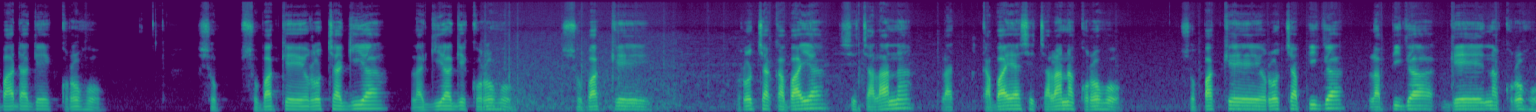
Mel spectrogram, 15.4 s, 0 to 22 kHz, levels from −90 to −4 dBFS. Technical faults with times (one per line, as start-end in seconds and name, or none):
4.81-6.80 noise suppressor catching up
